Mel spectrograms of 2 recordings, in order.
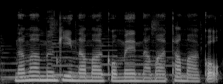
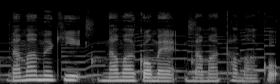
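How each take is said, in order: First: It is said quickly. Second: It is said slowly.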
